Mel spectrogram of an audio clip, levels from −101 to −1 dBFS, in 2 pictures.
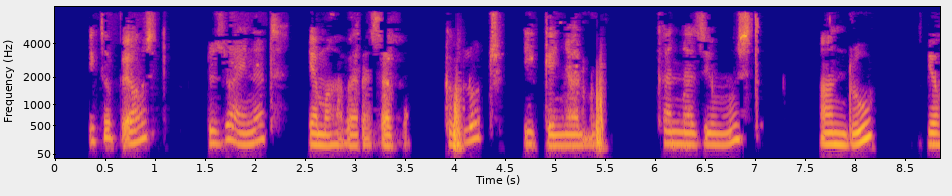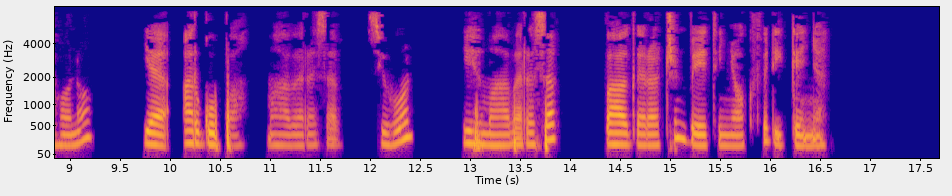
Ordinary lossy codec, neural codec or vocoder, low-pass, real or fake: MP3, 32 kbps; none; 7.2 kHz; real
